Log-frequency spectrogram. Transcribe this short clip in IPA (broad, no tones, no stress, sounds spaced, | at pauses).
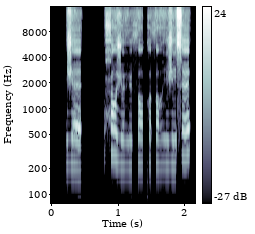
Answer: ʒ ɛ | ħ ɔ ʒ ø ɦ y θ ɔ k ɔ θ ɔ ɦ i ʒ i s ɛ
